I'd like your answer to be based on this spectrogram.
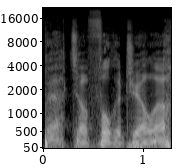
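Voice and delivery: imitated deep gravelly male tone. Act out a man who took it very seriously, imitating his full-gravel tone. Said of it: "just full gravel in his tone too".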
